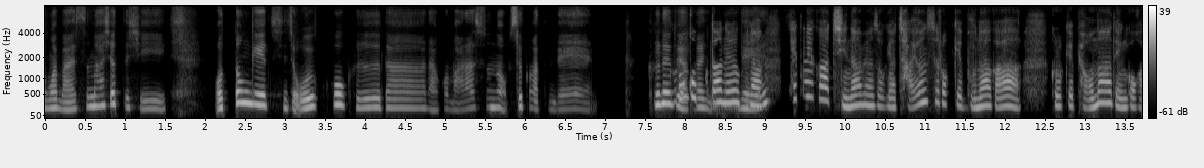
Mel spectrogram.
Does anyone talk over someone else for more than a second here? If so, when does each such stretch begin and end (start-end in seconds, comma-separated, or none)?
7.6-9.1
